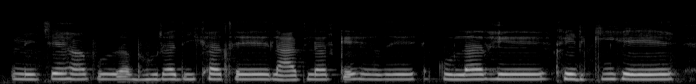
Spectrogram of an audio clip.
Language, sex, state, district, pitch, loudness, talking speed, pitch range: Hindi, female, Chhattisgarh, Kabirdham, 235 Hz, -31 LUFS, 120 wpm, 230-240 Hz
